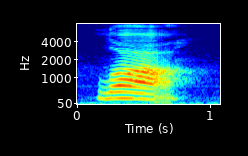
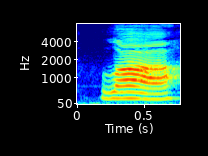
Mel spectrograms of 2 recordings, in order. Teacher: you are most likely saying we the aw vowel in those words, and you should be able to hear the difference from the ah vowel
